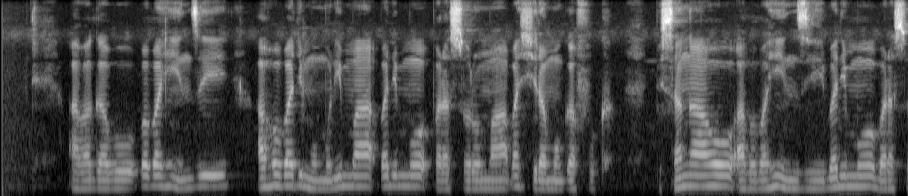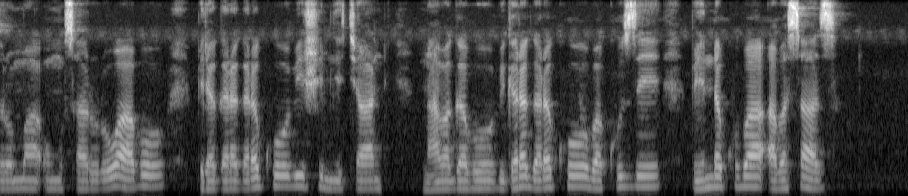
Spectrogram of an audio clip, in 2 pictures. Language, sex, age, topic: Kinyarwanda, male, 25-35, agriculture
